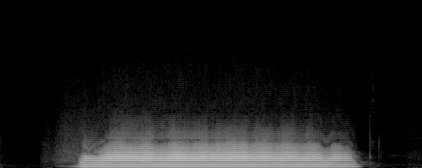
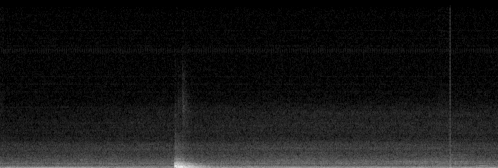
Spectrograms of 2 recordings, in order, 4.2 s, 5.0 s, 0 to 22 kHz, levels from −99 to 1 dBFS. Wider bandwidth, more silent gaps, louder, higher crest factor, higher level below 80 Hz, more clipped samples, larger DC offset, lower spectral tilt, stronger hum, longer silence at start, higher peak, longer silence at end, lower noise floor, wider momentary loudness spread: first, 7 kHz vs 3.7 kHz; neither; second, -26 LUFS vs -20 LUFS; second, 16 dB vs 26 dB; second, under -90 dBFS vs -40 dBFS; neither; neither; second, -3.5 dB/octave vs -11.5 dB/octave; neither; first, 0.75 s vs 0.05 s; second, -14 dBFS vs -2 dBFS; first, 0.65 s vs 0.45 s; first, -83 dBFS vs -47 dBFS; second, 9 LU vs 29 LU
